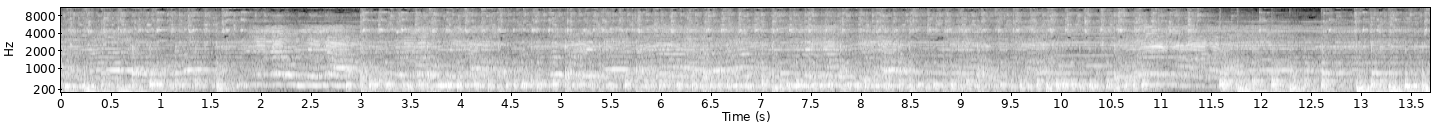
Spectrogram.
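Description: Live lokgeet folk song over a PA: a woman sings over harmonium and dholak, with a jingling hand percussion keeping the beat. The drum drops out for about a second shortly after the start and again near the end.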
